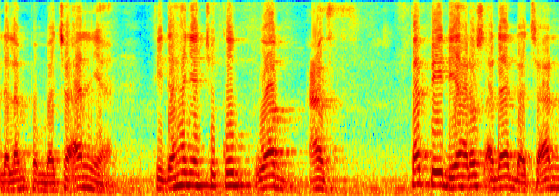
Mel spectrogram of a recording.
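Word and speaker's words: وَابْعَثْ: wab wabat wabat fihim hati-hati di dalam membaca huruf tsa ya ini tidak boleh Terganti dengan bunyi suara Sin beberapa kesalahan yang terjadi di dalam membaca huruf ta adalah menggantinya dengan Sin contoh bunyinya wabas nah padahal huruf T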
